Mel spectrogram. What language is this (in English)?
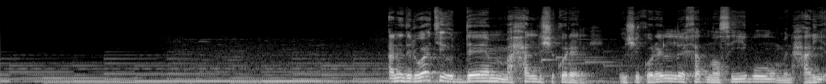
Arabic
